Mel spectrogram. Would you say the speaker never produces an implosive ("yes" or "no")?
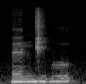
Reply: no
